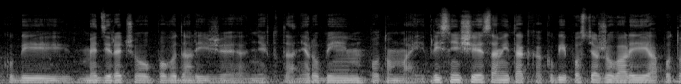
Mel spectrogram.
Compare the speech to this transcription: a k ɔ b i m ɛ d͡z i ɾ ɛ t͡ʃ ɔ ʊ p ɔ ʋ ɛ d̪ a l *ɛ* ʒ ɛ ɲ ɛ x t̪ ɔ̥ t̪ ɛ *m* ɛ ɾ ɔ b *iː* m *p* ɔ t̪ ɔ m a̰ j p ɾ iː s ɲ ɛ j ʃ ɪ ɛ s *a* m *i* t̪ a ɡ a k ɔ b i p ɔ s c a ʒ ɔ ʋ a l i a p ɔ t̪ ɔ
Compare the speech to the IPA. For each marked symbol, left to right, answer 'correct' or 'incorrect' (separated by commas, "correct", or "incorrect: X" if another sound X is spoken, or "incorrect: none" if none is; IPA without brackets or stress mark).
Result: incorrect: i, incorrect: ɲ, correct, correct, correct, correct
